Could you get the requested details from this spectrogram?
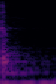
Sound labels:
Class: switch; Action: being turned on; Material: plastic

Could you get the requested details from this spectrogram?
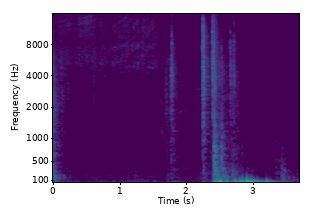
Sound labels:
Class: door; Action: closing; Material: wooden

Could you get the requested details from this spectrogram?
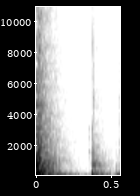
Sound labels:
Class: cupboard; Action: closing; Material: wooden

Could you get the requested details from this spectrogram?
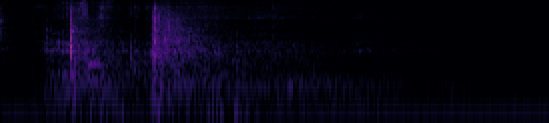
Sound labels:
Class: furniture moving; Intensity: high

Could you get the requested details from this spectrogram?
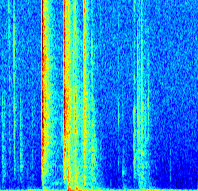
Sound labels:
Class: door; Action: closing; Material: wooden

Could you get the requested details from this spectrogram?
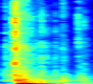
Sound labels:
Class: window; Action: closing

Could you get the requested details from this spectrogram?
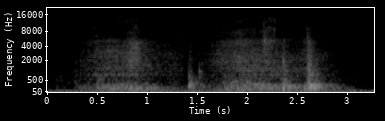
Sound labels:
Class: furniture moving; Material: wooden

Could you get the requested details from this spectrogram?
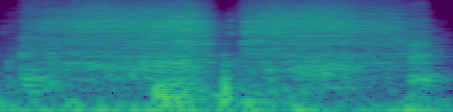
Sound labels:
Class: furniture moving; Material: wooden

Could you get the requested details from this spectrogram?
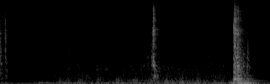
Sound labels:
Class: window; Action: closing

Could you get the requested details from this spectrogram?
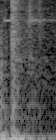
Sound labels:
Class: object falling; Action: being thrown; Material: synthetic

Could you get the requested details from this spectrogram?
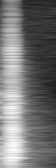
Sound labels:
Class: object falling; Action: being thrown; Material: plastic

